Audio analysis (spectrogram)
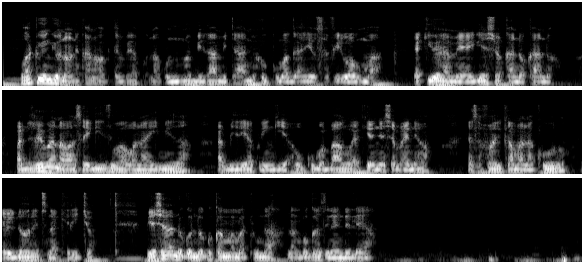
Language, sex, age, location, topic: Swahili, female, 50+, Nairobi, government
